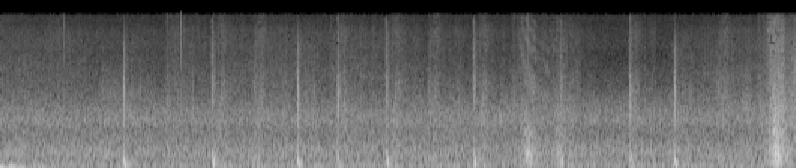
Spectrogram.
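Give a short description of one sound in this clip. Footsteps crunch through grass at a steady walking pace.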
